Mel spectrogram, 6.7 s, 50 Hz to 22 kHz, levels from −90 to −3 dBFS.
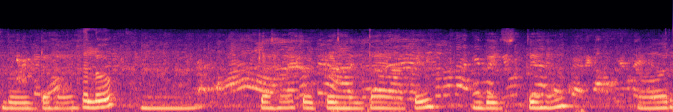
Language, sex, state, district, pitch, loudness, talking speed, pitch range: Hindi, female, Maharashtra, Gondia, 210 Hz, -16 LUFS, 115 wpm, 200-245 Hz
